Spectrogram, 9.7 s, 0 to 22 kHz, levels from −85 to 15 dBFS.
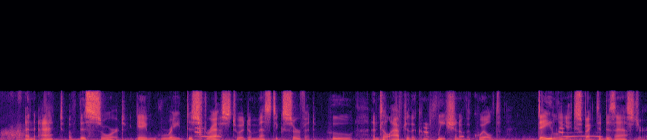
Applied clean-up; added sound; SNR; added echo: none; Meow; 11 dB; none.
